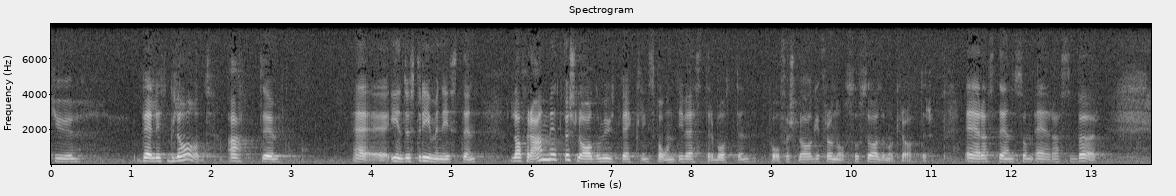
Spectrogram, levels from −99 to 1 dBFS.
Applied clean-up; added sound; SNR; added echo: none; none; none; none.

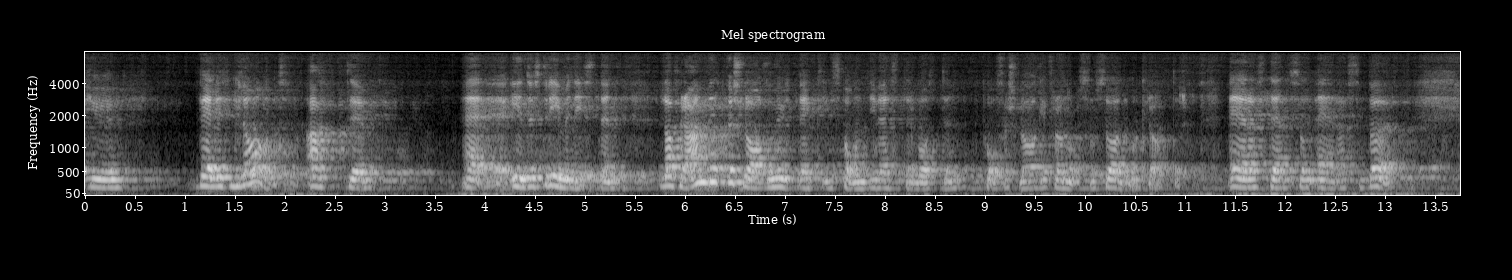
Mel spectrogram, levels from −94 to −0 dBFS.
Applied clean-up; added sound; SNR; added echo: neural separator model SepFormer DNS4.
